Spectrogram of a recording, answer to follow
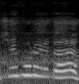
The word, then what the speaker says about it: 쉐보레: 같아요 쉐보레는 자동차 브랜드고 여러분들이 지금 쉐보레 라고 읽었다면 브랜드 명을 잘 알고 있는 거고요 이것을 저희는 말로 표현될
